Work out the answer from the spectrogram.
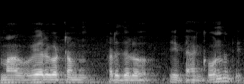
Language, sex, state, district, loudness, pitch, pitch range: Telugu, male, Andhra Pradesh, Manyam, -17 LUFS, 110 Hz, 105-115 Hz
